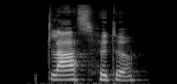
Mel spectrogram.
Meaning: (noun) A factory that produces glass; glassworks; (proper noun) 1. a town in Sächsische Schweiz-Osterzgebirge district, Saxony 2. name of several villages across Germany
- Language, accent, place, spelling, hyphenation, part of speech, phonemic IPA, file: German, Germany, Berlin, Glashütte, Glas‧hüt‧te, noun / proper noun, /ˈɡlaːsˌhʏtə/, De-Glashütte.ogg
